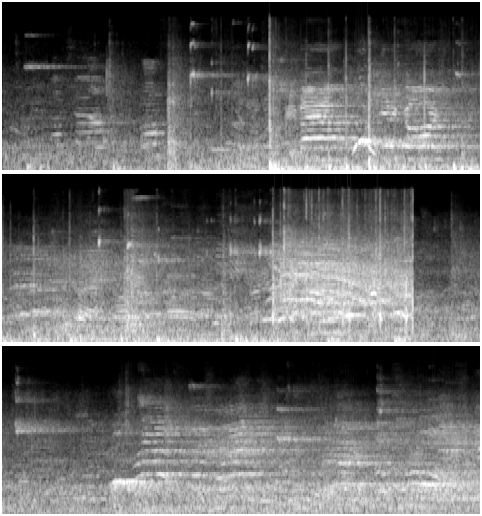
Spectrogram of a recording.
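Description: Basketball game sounds in a large gym: a ball bouncing on the hardwood floor, with players and spectators calling out over one another. There is a louder burst of voices near the middle, and the sound drops and changes abruptly a little later.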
